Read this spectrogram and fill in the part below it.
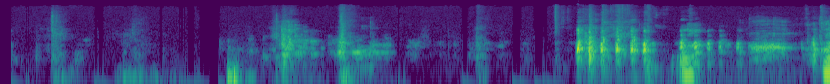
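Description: A flock of H'mông breeding chickens clucks close by, scattered soft single clucks at first, then a busier run of rapid clucking calls from several birds, with quiet pauses between.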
